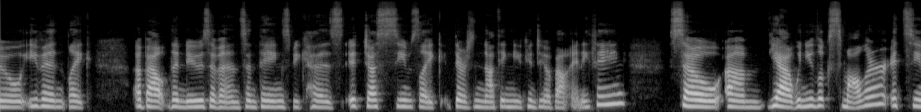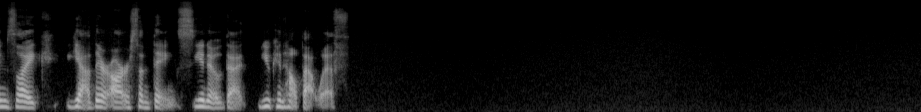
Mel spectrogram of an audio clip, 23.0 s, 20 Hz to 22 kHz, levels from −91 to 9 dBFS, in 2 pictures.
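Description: Speech recording, no technical faults detected on listening.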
